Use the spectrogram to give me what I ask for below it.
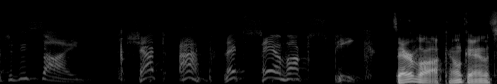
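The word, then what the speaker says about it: Sarevok: Let Sarvok speak!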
